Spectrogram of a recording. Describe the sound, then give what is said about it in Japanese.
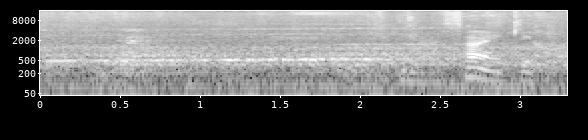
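Ambience in a spacious, clean train station: a steady low rumble of rail traffic, with a brief squeal of train wheels near the end. “駅も広いし、綺麗だし”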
